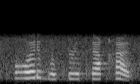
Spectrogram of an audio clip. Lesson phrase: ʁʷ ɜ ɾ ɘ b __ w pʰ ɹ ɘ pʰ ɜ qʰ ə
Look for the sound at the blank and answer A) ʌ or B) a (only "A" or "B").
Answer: A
